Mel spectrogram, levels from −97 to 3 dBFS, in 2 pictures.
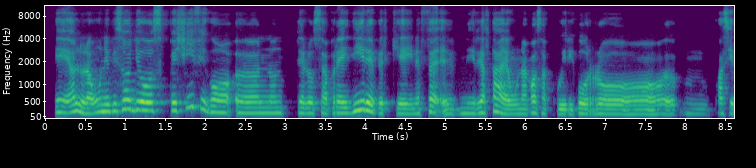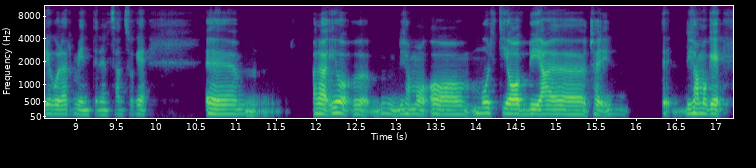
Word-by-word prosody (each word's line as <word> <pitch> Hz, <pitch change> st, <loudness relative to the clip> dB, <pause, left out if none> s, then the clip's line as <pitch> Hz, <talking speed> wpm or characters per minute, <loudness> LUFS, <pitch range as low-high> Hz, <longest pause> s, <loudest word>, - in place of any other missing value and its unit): Ehm, 175 Hz, -2 st, -1 dB
allora, 160 Hz, -9 st, +2 dB
un 195 Hz, +6 st, 0 dB
episodio 240 Hz, +3 st, +3 dB
specifico, 235 Hz, -, -3 dB
uhm, 160 Hz, -1 st, -3 dB
non 160 Hz, 0 st, -8 dB
te 160 Hz, 0 st, -4 dB
lo 155 Hz, 0 st, -1 dB
saprei 160 Hz, +1 st, -3 dB
dire 235 Hz, 0 st, +4 dB
perché 150 Hz, 0 st, -6 dB
in 145 Hz, 0 st, -4 dB
effe 150 Hz, +6 st, -3 dB
ehm, 140 Hz, +2 st, -7 dB
in 150 Hz, 0 st, -7 dB
realtà, 170 Hz, +1 st, -1 dB
è 140 Hz, -, +1 dB
una 140 Hz, +1 st, -4 dB
cosa 160 Hz, -1 st, -4 dB
a -, -, -18 dB
cui 135 Hz, -1 st, -4 dB
ricorro, 135 Hz, -1 st, -2 dB
uhm, 140 Hz, -2 st, -21 dB
quasi 150 Hz, 0 st, -6 dB
regolarmente, 130 Hz, -2 st, -1 dB
nel 120 Hz, -1 st, -5 dB
senso 125 Hz, +1 st, -11 dB
che, 135 Hz, -, -3 dB, 0.7 s
ehm, 135 Hz, +7 st, +2 dB, 0.7 s
allora 145 Hz, -1 st, +5 dB
io, 165 Hz, 0 st, +5 dB
uhm, 135 Hz, -1 st, -3 dB
diciamo 135 Hz, +1 st, -2 dB
ho 130 Hz, -2 st, +2 dB
molti 160 Hz, 0 st, -1 dB
hobby 140 Hz, -2 st, +7 dB
a 130 Hz, -2 st, +3 dB
cioè, 130 Hz, -, -2 dB
uhm, 130 Hz, -1 st, -19 dB, 0.6 s
diciamo 150 Hz, -7 st, +1 dB
che 135 Hz, 0 st, +5 dB
145 Hz, 145 wpm, -24 LUFS, 135-165 Hz, 0.7 s, hobby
